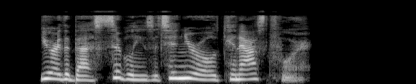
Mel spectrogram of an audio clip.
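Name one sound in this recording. A high-pitched, flat synthetic-sounding voice speaks briefly, close up.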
